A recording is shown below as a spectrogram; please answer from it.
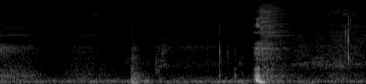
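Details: Prince the cat, while getting a nail trim, lets out a single loud, short grunting snort that drops sharply in pitch, like a pig noise, among faint clipper clicks and soft breathy rustling in a small room.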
